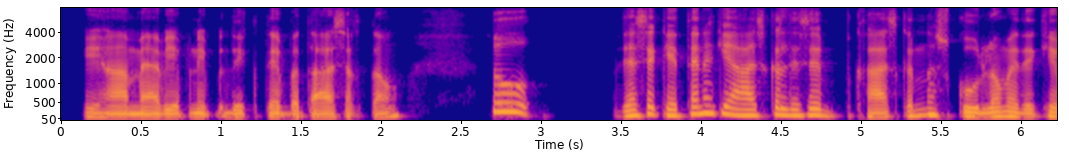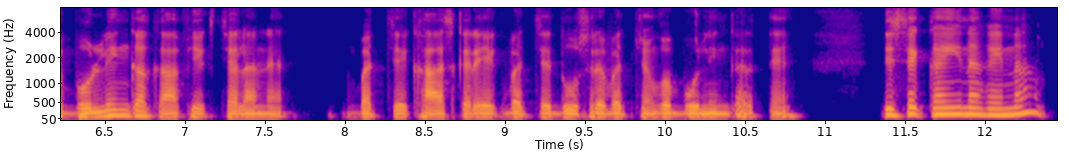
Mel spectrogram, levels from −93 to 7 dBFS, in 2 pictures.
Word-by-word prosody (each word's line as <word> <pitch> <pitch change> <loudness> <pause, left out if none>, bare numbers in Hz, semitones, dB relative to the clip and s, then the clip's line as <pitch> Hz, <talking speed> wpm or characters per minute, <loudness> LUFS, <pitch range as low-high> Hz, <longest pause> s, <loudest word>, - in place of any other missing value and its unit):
कि 105 - -1
हाँ 95 -1 +2
मैं 90 0 +2
भी 95 - +1
अपनी 100 +1 -1
प - - -13
दिक्कतें 95 0 -2
बता 90 -1 0
सकता 90 - -7
हूँ। 115 +8 -3 0.6
तो 240 -4 +2 0.5
जैसे 140 +6 +3
कहते 150 -1 0
हैं - - +3
ना - - +4
कि 195 - +1
आजकल 150 0 +2
जैसे 150 +2 +2 0.2
खासकर 105 +5 -1
ना 150 +5 +1
स्कूलों 115 -5 +1
में 120 -2 +3
देखिए 100 +3 0
बुलिंग 115 +8 +3
का 135 - +4
काफ़ी 100 -1 -1
एक 105 - -7
चलन 95 -2 0
है। 90 - -3 0.5
बच्चे 100 +1 -2
खासकर 95 +2 0
एक 100 -1 0
बच्चे 100 +1 -1
दूसरे 95 +2 0
बच्चों 95 0 -2
को 100 0 +2
बुलिंग 95 0 +1
करते 105 -1 -3
हैं। 125 +5 -5 0.5
जिससे 160 +3 +4
कहीं 170 +1 +4
न 170 -1 +4
कहीं 160 0 +3
ना, 180 +7 +2
105 Hz, 210 wpm, -22 LUFS, 95-145 Hz, 0.6 s, ना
